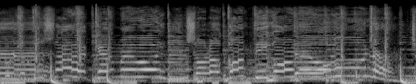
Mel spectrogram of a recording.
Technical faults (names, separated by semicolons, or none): gain pumping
